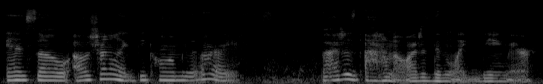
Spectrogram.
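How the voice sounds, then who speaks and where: Low-voiced young woman vlogging candidly over background noise. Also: fairly quick, creaky. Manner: animated, candid, slangy, emphatic repetition. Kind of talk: casual chatty storytelling to viewers.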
